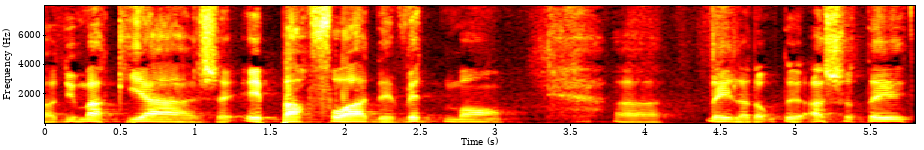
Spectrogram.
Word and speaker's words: vêtement: Chữ vêtement đọc chậm thì có 3 syllabe, đọc nhanh thì chỉ còn có 2 syllabe rồi thôi. Vêtement. Bỏ chữ ơ này đi ạ.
